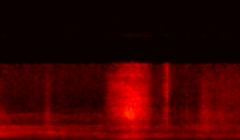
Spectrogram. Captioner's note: sniffles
